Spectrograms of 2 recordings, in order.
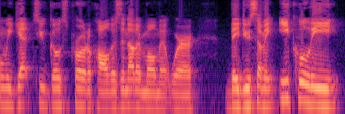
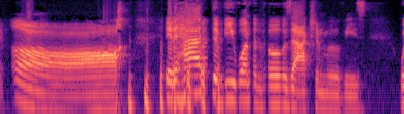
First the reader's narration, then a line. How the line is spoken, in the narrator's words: groaning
